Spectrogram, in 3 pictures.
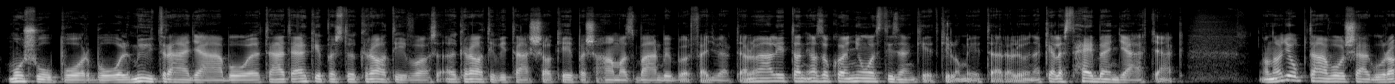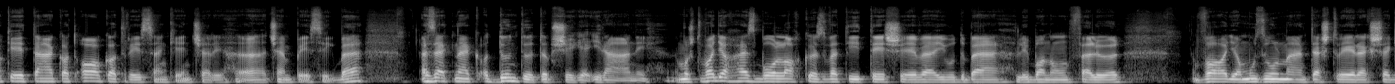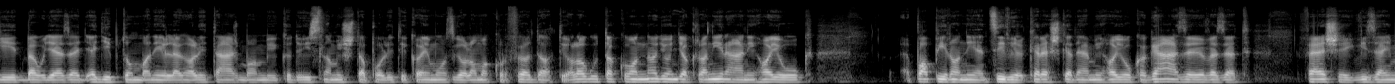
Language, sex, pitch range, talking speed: Hungarian, male, 110-125 Hz, 100 wpm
